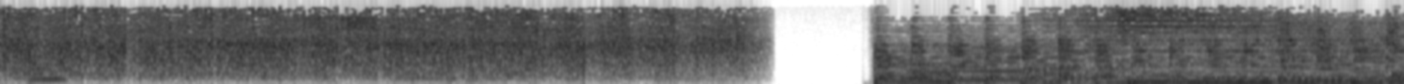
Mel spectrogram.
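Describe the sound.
Applause after a speech, a dense, loud patter of many hands that stops abruptly at about five seconds; after a short silence, music begins.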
